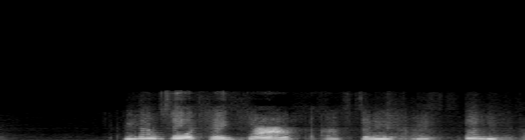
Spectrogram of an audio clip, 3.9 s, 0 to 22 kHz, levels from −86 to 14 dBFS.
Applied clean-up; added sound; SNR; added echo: neural mask model DeepFilterNet 3.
